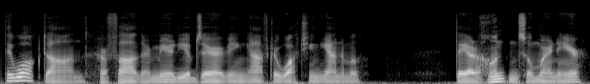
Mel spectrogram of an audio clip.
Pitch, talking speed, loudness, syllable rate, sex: 95 Hz, 165 wpm, -18 LUFS, 6.4 syllables/s, male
